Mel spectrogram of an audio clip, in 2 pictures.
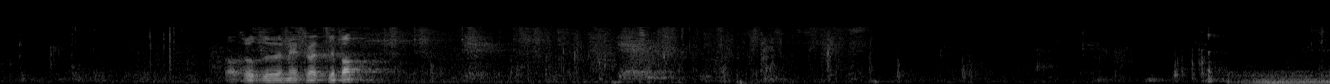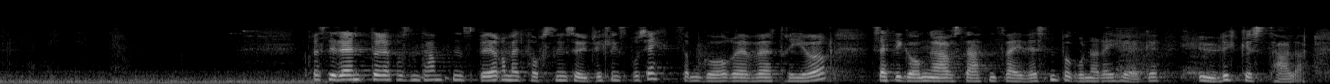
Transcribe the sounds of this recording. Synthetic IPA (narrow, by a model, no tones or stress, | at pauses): d̪ɑ̰ːt̪ʰɾʊd̪əd̪ʉæmet̪ʰʋæt̪kʰlɪpɑn | pʰʁɛsɪd̪ɛnt̪ʁɛpʁəsn̩t̪ʰɑnt̪n̩spœʁɔmɛt̪fɔʁsknɪŋsoːʉːt̪ʰʋɪklɪŋspʰʁʊʃɛkt̪sɔmɡoːʁøːʋəʁt̪ʰʁiːoːʁ | sɛt̪iɡɔŋɑːʋst̪ɑːt̪n̩sʋæɪʋeːsn̩pʰoːɡʁʉnɑːʋd̪æɪhøːɡə | ʉːlʏkəst̪ʰɑ̰ːlʔɑ̰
